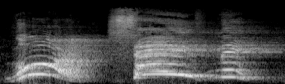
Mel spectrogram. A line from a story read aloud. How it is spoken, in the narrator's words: He's screaming over the wind, and he's screaming over the rain, and he's screaming over the waves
